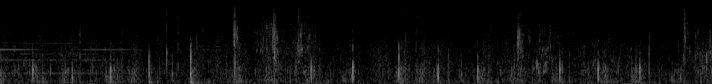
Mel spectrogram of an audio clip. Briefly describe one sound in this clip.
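Footsteps crunch steadily on a wet path.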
